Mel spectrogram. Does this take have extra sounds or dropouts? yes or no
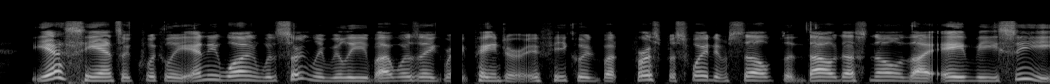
yes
